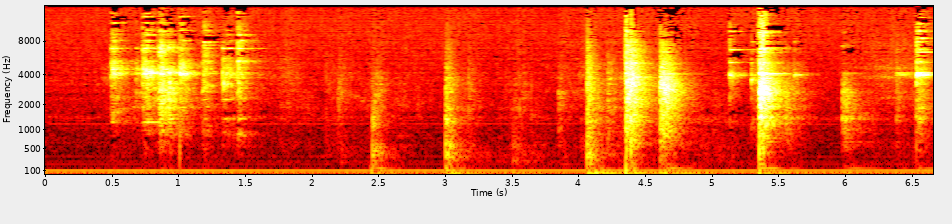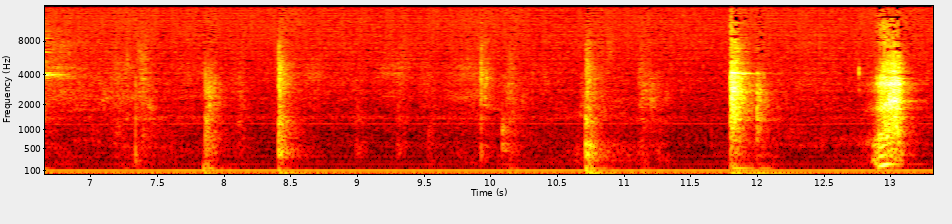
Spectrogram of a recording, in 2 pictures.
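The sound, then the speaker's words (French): Two small white bowls, a cardboard sugar box and a chipped white coffee pot are set down from a tray onto a low table, giving a dozen or so sharp clinks and knocks at uneven intervals over a steady low hum. “Il dépose le tout sur la table basse.”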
